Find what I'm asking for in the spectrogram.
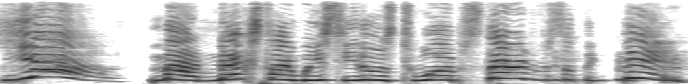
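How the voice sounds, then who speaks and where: Using a put-on character voice, a woman speaks at a moderate pace. Her voice is squeaky and extremely high-pitched. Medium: solo performance.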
